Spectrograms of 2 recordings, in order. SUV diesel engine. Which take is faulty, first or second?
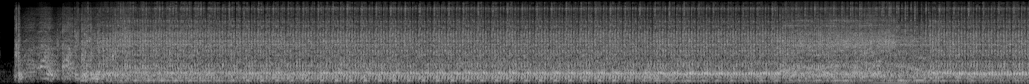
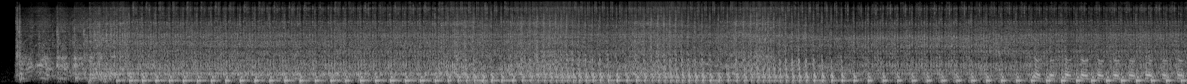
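second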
